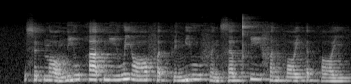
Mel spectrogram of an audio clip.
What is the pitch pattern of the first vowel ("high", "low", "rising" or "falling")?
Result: low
